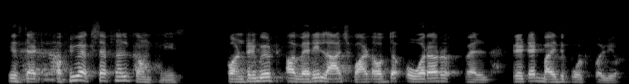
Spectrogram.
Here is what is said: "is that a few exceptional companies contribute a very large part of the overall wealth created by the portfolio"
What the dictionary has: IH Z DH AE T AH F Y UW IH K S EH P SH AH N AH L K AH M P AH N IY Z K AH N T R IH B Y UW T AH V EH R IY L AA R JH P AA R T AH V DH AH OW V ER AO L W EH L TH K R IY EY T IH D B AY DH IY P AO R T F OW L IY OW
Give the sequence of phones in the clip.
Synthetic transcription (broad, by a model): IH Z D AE T AH F Y UW IH K S EH P SH AH N AH L K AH M P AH N IY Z K AH N T R IH B Y UW T AH V EH R IY L AA R JH P AA R T AH V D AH OW V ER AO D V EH L T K R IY EY T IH D B AY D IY P AO R T F OW L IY OW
